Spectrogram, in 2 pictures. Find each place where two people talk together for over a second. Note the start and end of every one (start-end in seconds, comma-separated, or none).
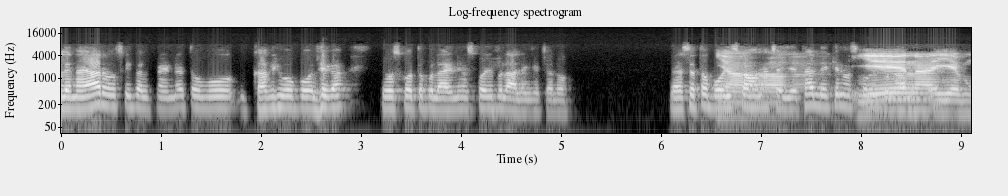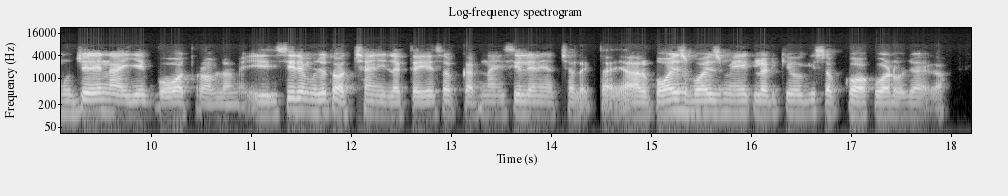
6.5-8.8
